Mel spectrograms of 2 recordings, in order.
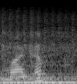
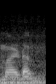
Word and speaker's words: മഠം: അപ്പോൊ ഉദാഹരണമായിട്ട് മഠം എന്ന് പറയേണ്ടതിന് മടം എന്ന് പറയും.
